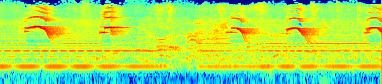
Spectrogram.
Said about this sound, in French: Que serait notre belle ville sans ses mouettes et ses goélands ?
